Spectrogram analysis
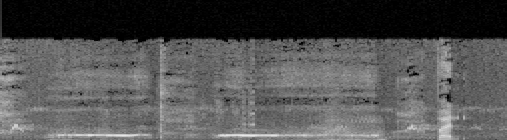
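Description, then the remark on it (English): Someone whistles two long, steady notes, imitating a rooster, each held for about a second with a short gap between, then gives a quick rising chirp. The whistling is fairly loud. “Like, he is whistling like this, but I'm not very good.”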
